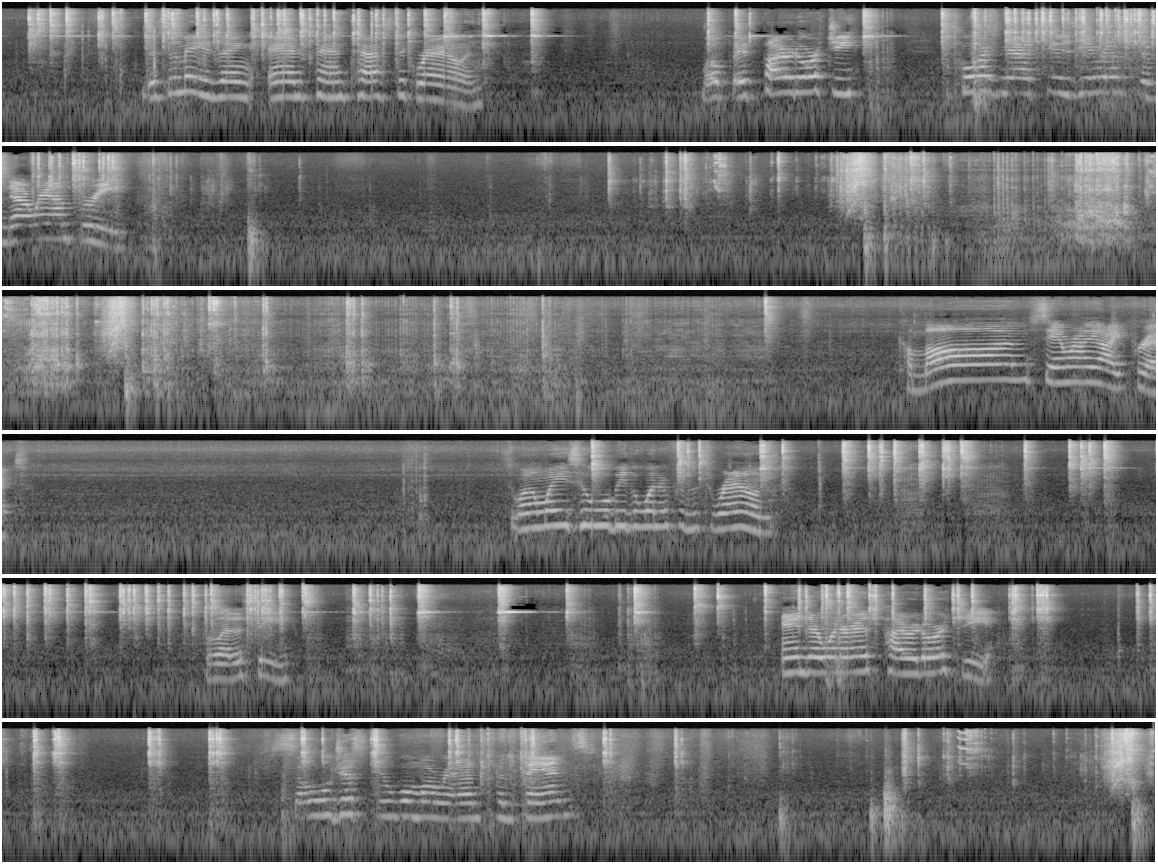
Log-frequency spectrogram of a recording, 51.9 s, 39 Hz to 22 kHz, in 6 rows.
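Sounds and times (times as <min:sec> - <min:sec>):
spinning tops clicking and rattling: 0:00.0 - 0:04.2, 0:05.3 - 0:09.6, 0:30.3 - 0:48.6
high ring: 0:03.5 - 0:04.4, 0:05.3 - 0:07.0, 0:36.8 - 0:39.1.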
